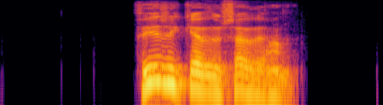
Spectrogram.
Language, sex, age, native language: Icelandic, male, 70-79, Icelandic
